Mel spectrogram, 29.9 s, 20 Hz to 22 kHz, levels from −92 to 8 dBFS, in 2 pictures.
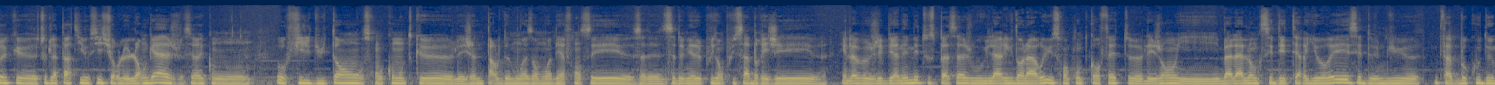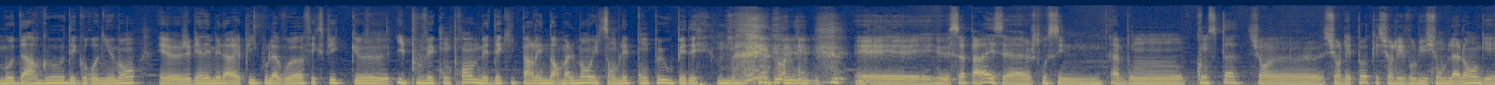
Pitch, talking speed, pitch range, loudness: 120 Hz, 245 wpm, 110-130 Hz, -20 LUFS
